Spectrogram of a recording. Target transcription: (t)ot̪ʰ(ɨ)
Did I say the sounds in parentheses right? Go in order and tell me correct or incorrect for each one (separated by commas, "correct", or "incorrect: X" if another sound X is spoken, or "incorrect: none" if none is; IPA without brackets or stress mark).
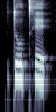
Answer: correct, incorrect: ɛ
